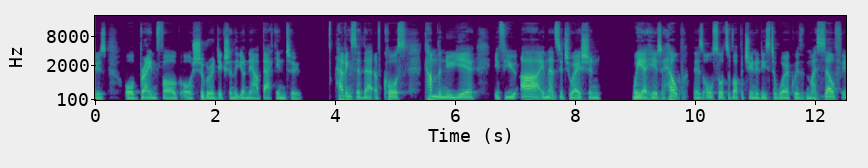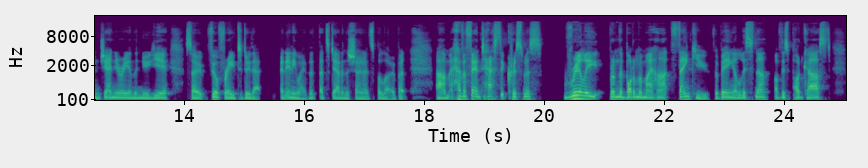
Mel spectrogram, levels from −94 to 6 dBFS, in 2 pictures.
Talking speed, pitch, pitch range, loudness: 200 wpm, 105 Hz, 100-115 Hz, -25 LUFS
